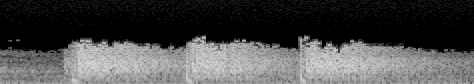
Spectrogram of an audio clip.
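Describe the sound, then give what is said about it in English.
Three loud gunshots fired at a target, spaced roughly a second apart, each a sharp crack followed by a long, fading rumble. “Two plum center, staggered firing. Two center, one just off the rapid firing. Oh, that's not too bad. Lee, any comments while I reload?”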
